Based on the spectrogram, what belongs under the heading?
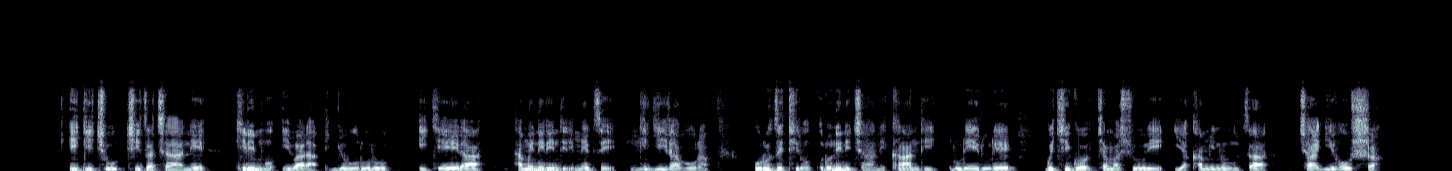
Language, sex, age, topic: Rundi, male, 25-35, education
